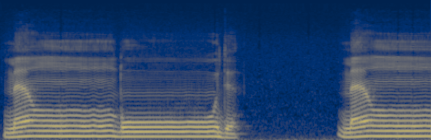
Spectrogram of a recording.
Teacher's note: The tongue is cupped because it's a harf of isti'la. The epiglottis is moving backwards, so you're ready for the dad, and therefore the sound of the ghunna comes out as if it is thick or it has tafkhim, the ghunna. · So you hear the ghunna here, mandud. Your mouth is ready for the makhraj of dad. You're at that makhraj, very close. The tongue is cupped because it's a harf of isti'la.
